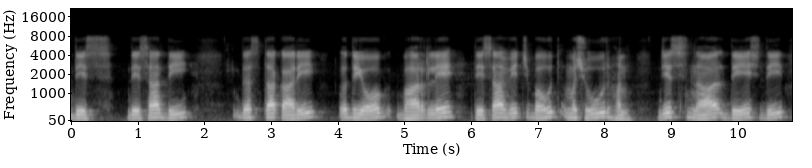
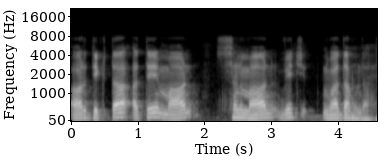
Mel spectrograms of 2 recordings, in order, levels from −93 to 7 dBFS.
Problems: none marked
